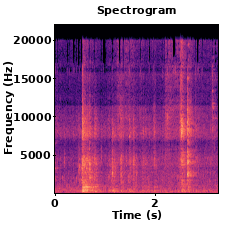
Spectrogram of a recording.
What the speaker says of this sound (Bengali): এখন চিকেনটা ঢাকা দিই।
